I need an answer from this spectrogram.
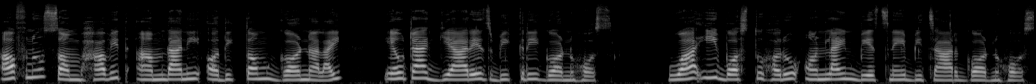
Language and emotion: Nepali, neutral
